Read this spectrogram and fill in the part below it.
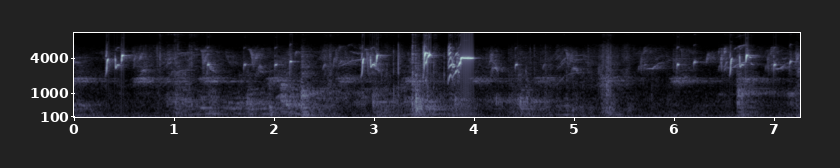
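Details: Female European goldfinch calling to attract a male for breeding; scattered high chirps and twitters with one loud burst midway, faint tone in the background.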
